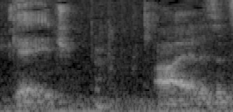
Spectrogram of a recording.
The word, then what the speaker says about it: GAJE: Alliance For Justice education pronounced like a tire gauge gauge uh and as it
